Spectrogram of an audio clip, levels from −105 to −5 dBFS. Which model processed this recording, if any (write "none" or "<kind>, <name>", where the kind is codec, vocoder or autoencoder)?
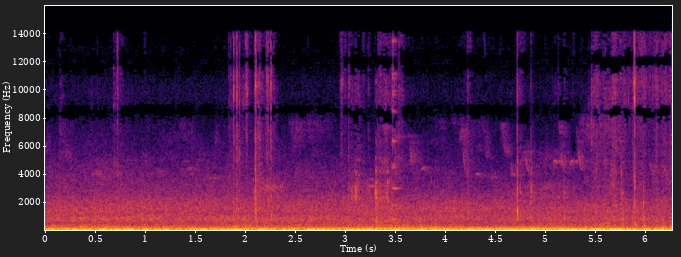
none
